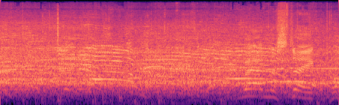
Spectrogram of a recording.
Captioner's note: crowd cheering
